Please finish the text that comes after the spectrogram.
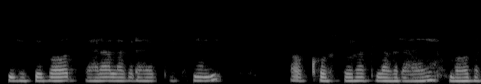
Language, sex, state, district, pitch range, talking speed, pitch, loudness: Hindi, female, Bihar, Purnia, 165-175 Hz, 200 wpm, 170 Hz, -34 LUFS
